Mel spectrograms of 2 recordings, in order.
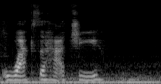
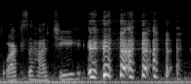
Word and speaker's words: Waxahachie: day I don't think I'm gonna get to Waxahachie I think that's how you pronounce it Waxahachie it's an hour and eight minutes south of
